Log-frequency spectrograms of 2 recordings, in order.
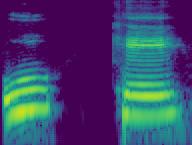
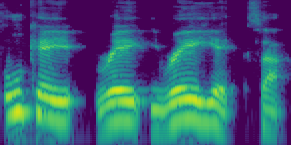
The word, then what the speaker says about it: Ukerewe: All right, so this is how you pronounce it. Ukerewe. Okay, it's Ukerewe. Oh man, I'm about to do that in the Wapian thing.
